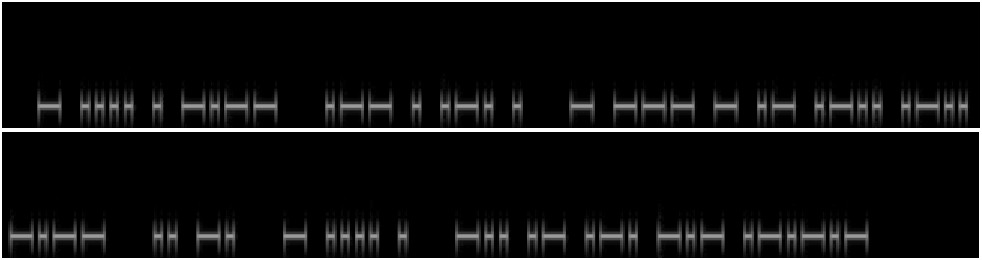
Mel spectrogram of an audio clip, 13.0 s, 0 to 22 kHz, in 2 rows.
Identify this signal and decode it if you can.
Morse code, heard as a keyed tone, about 25 wpm, 700 Hz. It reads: THEY WERE TOTALLY IN THE DARK.
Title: Sentences from Top 1600 Words 25wpm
